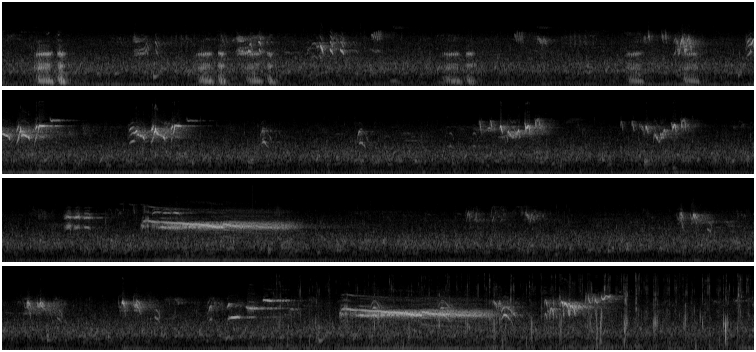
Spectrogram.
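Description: A chorus of animal calls: many short calls in quick succession, with two longer, louder calls, one midway and one near the end.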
